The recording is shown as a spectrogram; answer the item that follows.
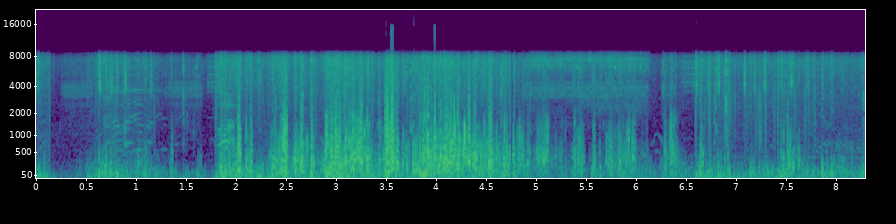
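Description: Outdoor football drill: players' voices calling out, with dull thuds of footballs being kicked, over a heavy low rumble.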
